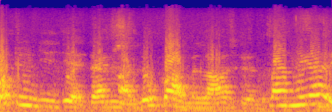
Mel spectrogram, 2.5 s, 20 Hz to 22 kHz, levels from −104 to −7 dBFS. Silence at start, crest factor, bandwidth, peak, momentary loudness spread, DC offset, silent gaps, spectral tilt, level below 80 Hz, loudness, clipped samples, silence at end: 0 s; 8 dB; 16 kHz; -6 dBFS; 5 LU; under 0.1%; none; -5.5 dB/octave; -36 dBFS; -14 LUFS; under 0.1%; 0 s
